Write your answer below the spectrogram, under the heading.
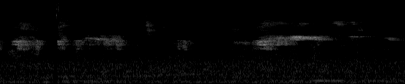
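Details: European starlings call from nearby trees on an October autumn afternoon walk, chattering with scratchy, buzzy notes and thin high whistles in loose irregular bursts, with a louder rush of calls near the end.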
